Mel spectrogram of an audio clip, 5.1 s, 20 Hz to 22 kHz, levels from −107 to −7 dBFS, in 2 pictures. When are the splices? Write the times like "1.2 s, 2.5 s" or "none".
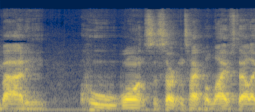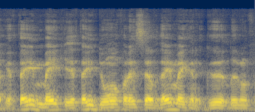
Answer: none

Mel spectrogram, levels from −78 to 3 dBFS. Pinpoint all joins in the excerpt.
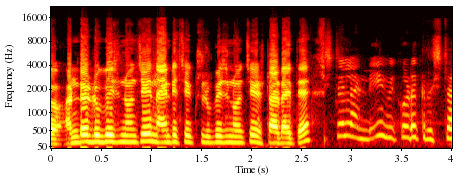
2.7 s

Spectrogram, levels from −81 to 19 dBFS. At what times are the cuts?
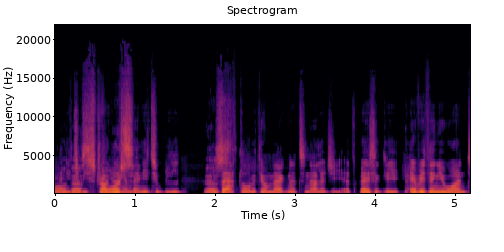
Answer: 2.5 s, 4.4 s

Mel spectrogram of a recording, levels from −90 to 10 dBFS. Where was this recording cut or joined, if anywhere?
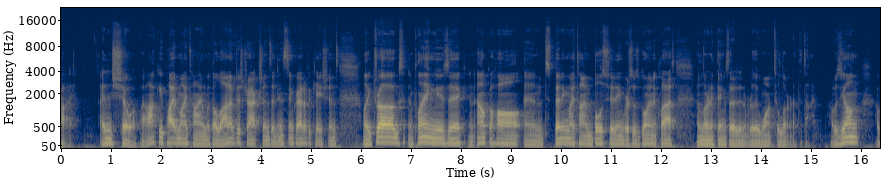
none

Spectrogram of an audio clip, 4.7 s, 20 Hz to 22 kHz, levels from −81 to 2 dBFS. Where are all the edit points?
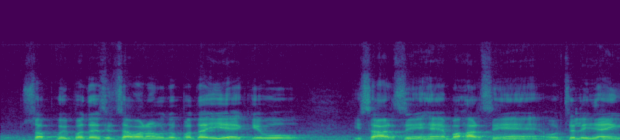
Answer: none

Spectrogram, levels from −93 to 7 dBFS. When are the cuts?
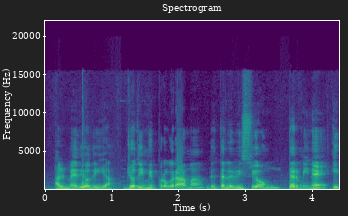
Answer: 1.1 s, 3.5 s

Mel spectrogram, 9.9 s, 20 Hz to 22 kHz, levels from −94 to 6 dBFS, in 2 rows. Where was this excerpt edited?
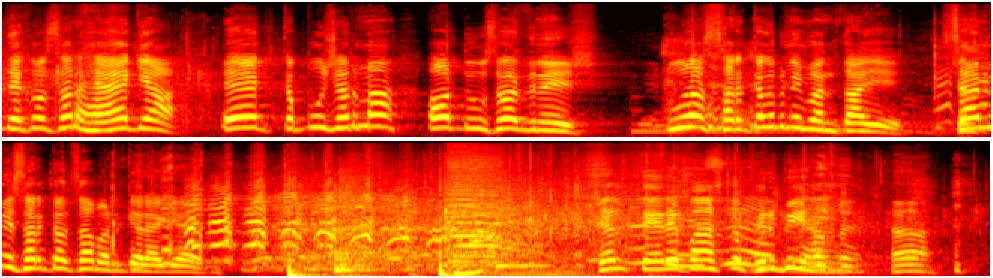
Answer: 7.8 s

